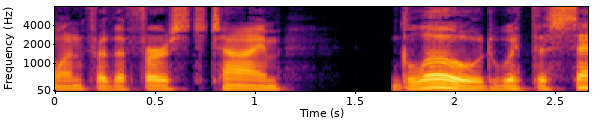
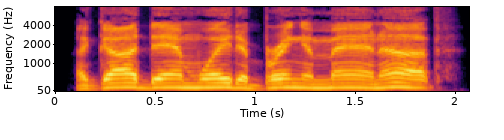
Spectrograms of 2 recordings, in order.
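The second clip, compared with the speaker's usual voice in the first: grumbling, louder and higher complaint; growled; 6 semitones higher, 5 dB louder than usual. A narrator's reading. Woken trapper grumbling at his rude wake-up, growled. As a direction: growl it out, freshly woken and grouchy. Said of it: "Scratch growled".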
